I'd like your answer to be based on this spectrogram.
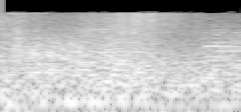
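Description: Incendio fire spell cast in Hogwarts Legacy, a dense, loud roaring whoosh of flame that holds steady for under a second with no voices.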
